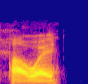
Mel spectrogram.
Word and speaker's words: Poway: Is that how you pronounce Poway? I'm not quite sure about that. – Okay. Yeah, it's Poway.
